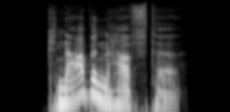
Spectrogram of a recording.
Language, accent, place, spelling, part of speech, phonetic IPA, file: German, Germany, Berlin, knabenhafte, adjective, [ˈknaːbn̩haftə], De-knabenhafte.ogg
- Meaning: inflection of knabenhaft: 1. strong/mixed nominative/accusative feminine singular 2. strong nominative/accusative plural 3. weak nominative all-gender singular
